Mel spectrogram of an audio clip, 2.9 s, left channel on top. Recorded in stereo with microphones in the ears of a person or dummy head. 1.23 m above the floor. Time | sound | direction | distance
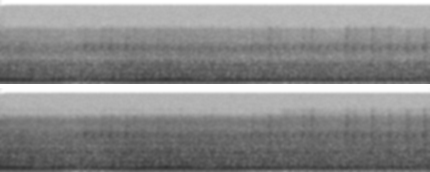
0.0 | a lawn mower | 45° right (ahead or behind) | ?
